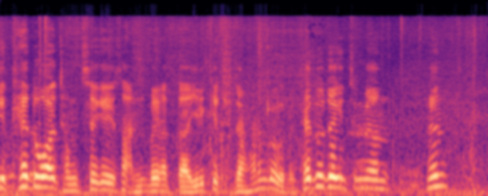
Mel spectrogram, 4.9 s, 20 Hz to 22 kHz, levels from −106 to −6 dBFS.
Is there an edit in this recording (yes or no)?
no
